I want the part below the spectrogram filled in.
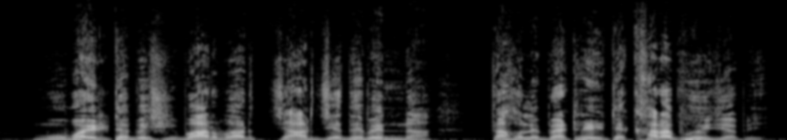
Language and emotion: Bengali, fearful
